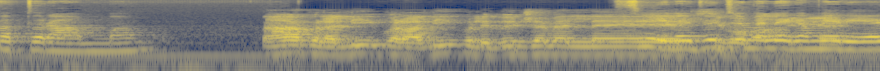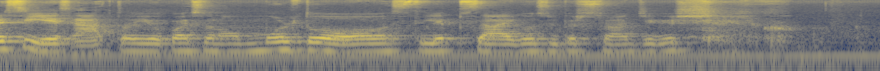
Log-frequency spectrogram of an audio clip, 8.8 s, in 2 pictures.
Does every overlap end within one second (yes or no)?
no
